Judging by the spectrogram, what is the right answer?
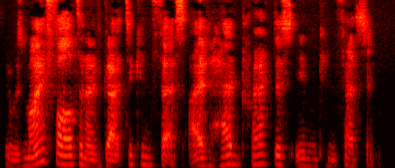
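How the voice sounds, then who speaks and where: A man's voice: mid-range voice, normal speed, slightly rough, voice pushed up, close to an everyday voice. A man reading a storybook as an earnest, dramatic orphan girl who pleads in formal, effusive speech. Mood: resolute, frightened.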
